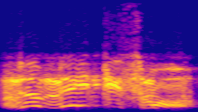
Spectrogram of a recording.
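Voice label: Serbian near waypoint mood med; War Thunder; speech srb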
